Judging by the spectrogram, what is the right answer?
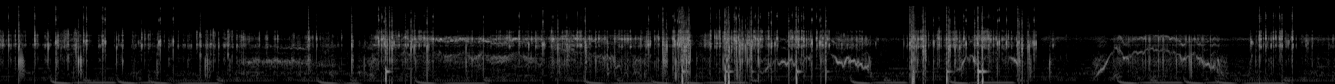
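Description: Underwater crackling and clicking picked up through a submerged action camera's housing: dense irregular ticks and crackles over a steady high hiss, with a few soft low knocks.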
